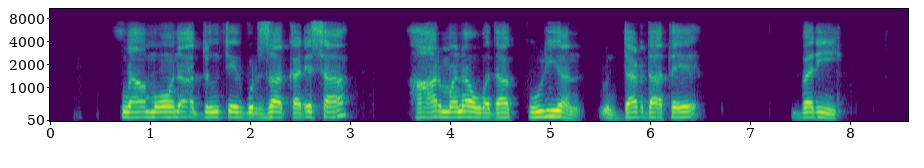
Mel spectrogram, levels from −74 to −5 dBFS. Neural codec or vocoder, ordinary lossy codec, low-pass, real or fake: codec, 16 kHz, 0.8 kbps, ZipCodec; MP3, 96 kbps; 7.2 kHz; fake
